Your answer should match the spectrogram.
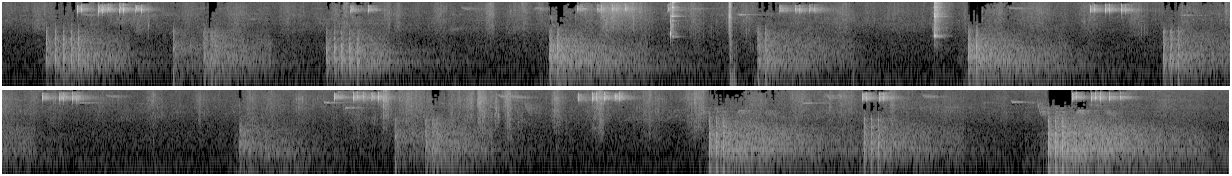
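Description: A series of sharp bangs, about a dozen at irregular intervals of roughly two seconds, each dying away in a long echoing tail.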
